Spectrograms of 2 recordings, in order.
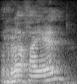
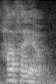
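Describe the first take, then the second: First: It begins with an R sound and ends in L. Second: It begins with an H sound and ends in U. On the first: The speaker calls it wrong. "whose name looks like it should be Rafael" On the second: The speaker calls it right. "it's h ... the L at the end becomes U"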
